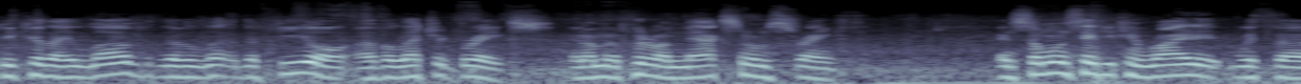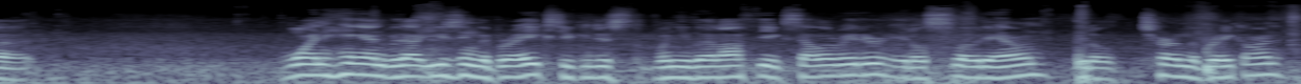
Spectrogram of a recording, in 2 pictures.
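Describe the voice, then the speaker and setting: Here a man talks at a fairly high pitch. His intonation stays fairly even at a fairly quick pace. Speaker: scooter reviewer. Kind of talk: unboxing video. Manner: fast.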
